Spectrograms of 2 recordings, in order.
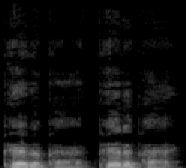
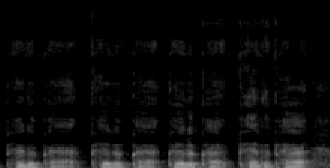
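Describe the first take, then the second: First: Heavy, weighted pitter-pat footsteps; big and heavy. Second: Light, even pitter-pat footsteps; light tiptoeing. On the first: Wolf coming behind little daughter, heavy pattering delivery. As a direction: land each pitter-pat like a big paw. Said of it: "she hears big and heavy". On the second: Little daughter tiptoeing to the gate, light pattering delivery. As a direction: tick the words off like small careful steps. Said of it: "little daughter tiptoed toward the gate". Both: A narrator's reading.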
